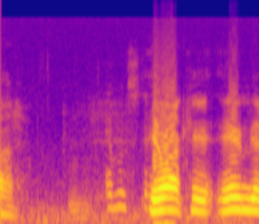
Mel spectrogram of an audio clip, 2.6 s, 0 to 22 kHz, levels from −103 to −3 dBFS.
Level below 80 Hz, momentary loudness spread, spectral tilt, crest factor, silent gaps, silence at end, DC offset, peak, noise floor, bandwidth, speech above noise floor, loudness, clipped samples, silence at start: -40 dBFS; 21 LU; -8.5 dB/octave; 12 dB; none; 0 s; under 0.1%; 0 dBFS; -35 dBFS; 10 kHz; 25 dB; -10 LUFS; 0.7%; 0 s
